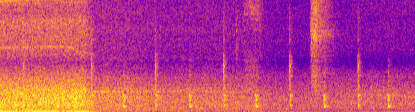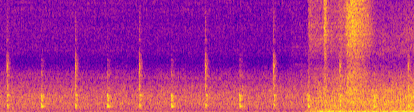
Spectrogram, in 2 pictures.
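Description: A turn signal ticks steadily.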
